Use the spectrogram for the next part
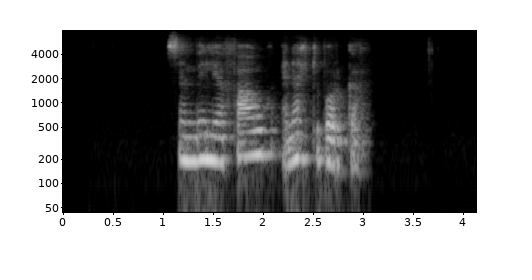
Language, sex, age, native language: Icelandic, female, 50-59, Icelandic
